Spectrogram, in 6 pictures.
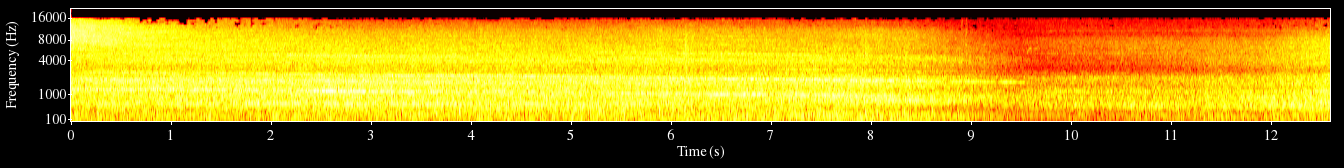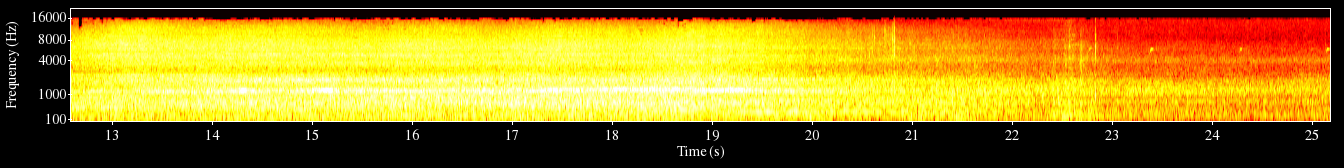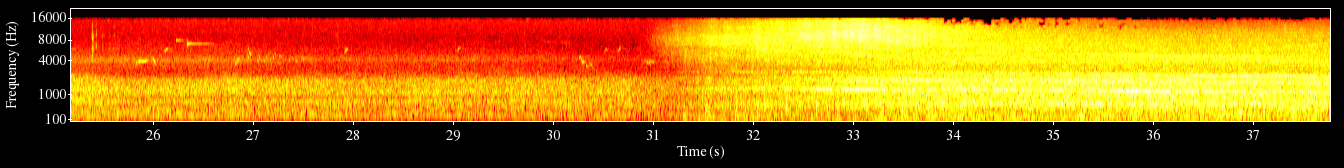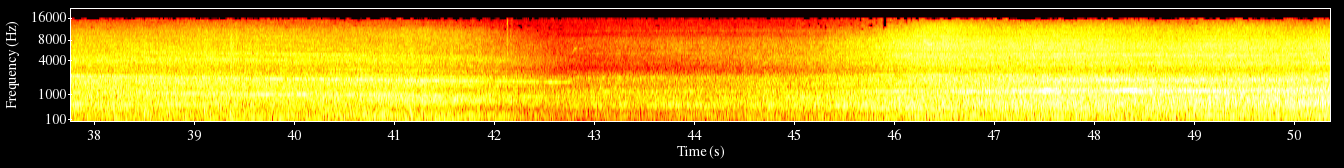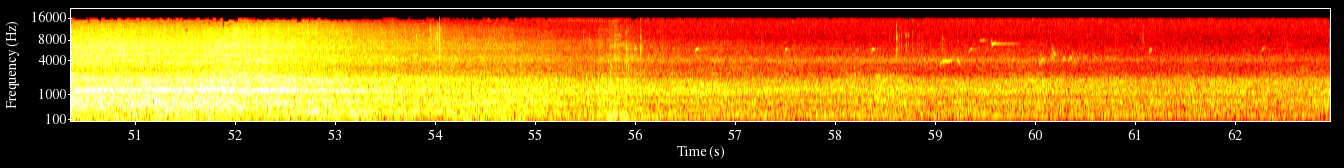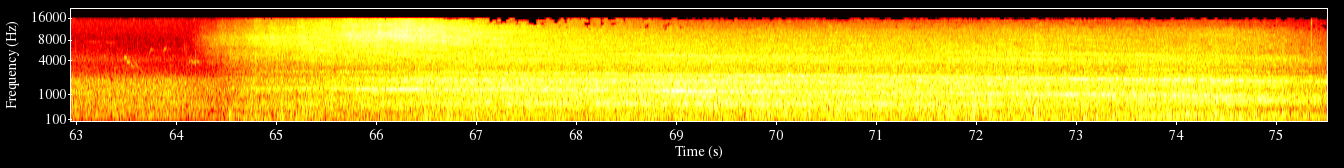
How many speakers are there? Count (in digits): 0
